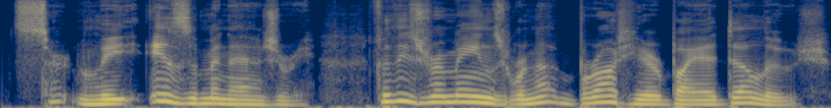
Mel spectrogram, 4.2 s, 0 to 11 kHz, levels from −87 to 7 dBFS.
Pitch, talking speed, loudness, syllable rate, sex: 150 Hz, 215 wpm, -15 LUFS, 6.8 syllables/s, male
